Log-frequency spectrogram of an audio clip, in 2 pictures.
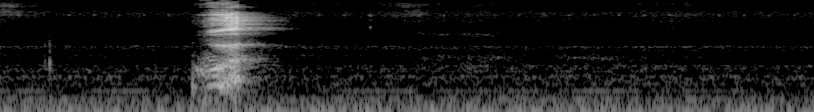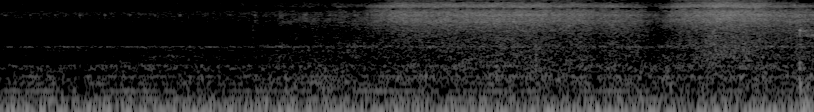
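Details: One sharp, abrupt hiccup near the start amid a long, persistent hiccup bout, then quiet with steady low vehicle rumble.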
